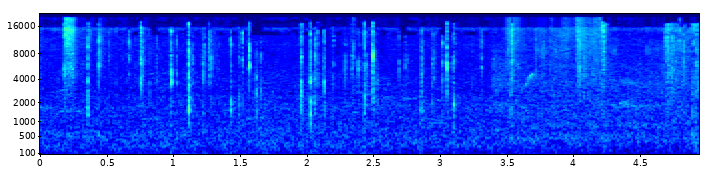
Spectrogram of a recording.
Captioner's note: typing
